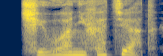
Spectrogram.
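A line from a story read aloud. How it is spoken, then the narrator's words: Anxious whisper. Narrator (Russian): взволнованно прошептал Звон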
